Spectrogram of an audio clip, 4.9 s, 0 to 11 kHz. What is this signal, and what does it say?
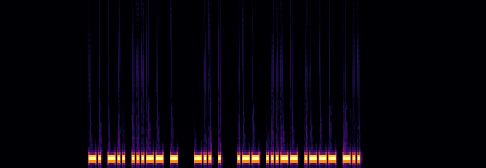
Morse code, heard as a keyed tone, about 46 wpm, 700 Hz. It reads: ND3T DE W3JD
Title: USA Callsign DE Callsign - 4 Characters - 50wpm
